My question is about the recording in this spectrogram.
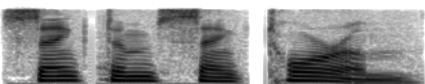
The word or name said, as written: sanctum sanctorum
